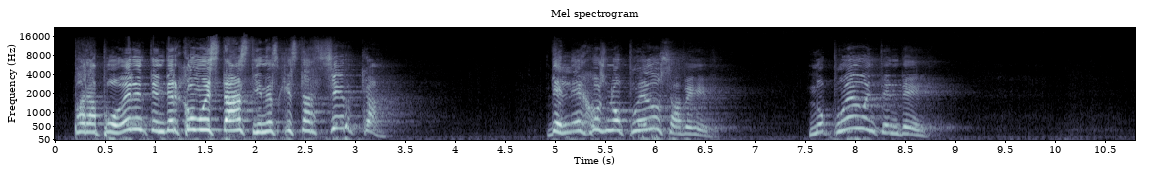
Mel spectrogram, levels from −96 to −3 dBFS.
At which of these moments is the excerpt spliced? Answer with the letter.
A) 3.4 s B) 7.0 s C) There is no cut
C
